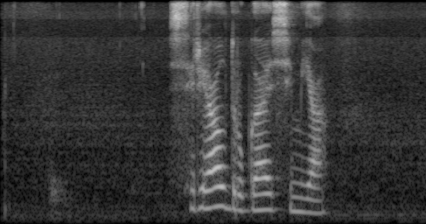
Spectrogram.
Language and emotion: Russian, neutral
